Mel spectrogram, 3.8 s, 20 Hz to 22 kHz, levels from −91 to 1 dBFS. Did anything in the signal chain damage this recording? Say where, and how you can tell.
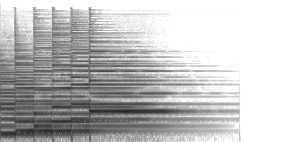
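Yes. There is gain pumping throughout the clip, at the input stage. The gain swings by around 10 dB, pulled down on each loud sound. Loud and soft parts sit unnaturally close in level, so the sound is squashed. The likely cause is input gain set far too high for the microphone, with a fast compressor or limiter clamping it down on every peak and releasing in the gaps.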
